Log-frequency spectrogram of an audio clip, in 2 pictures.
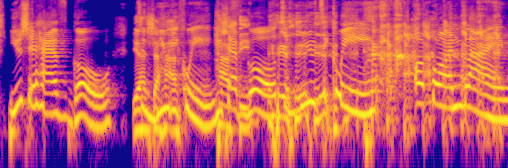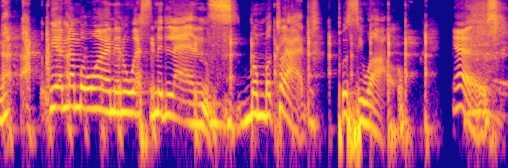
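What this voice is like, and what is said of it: Put-on Caribbean accent. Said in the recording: “I wish you would have done that in a Caribbean accent.”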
